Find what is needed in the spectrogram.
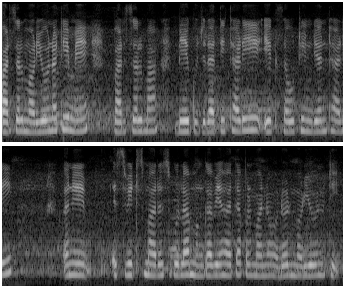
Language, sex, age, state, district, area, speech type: Gujarati, female, 18-30, Gujarat, Valsad, rural, spontaneous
